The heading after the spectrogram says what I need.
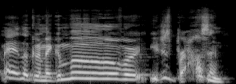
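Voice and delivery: high, light, curious question; breezy curious sales opener; curiosity tone. Shown as a demonstration. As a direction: float it up casually, just wondering. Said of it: "Curiosity tone".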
